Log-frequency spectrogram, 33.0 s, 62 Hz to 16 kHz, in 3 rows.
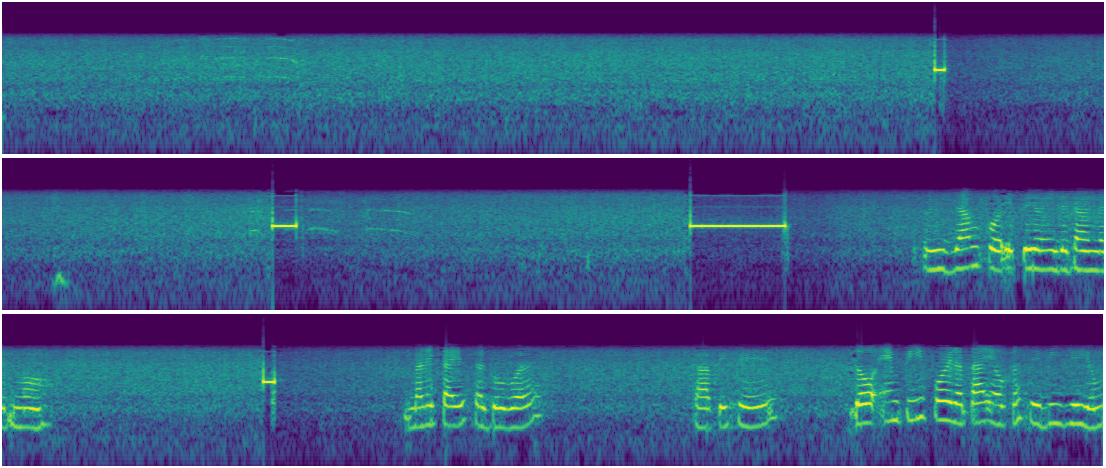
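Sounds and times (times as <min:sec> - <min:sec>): steady hiss: 0:00.0 - 0:33.0
electronic beeps: 0:13.7 - 0:14.0, 0:17.9 - 0:18.9.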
